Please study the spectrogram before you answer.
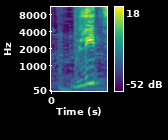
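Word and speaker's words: Blitzø: Hi there, I'm Blitz. The O is silent.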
